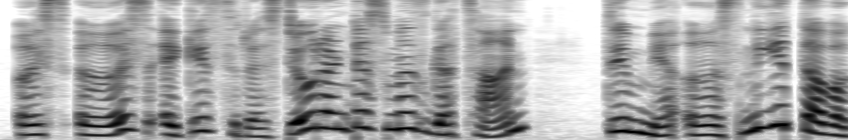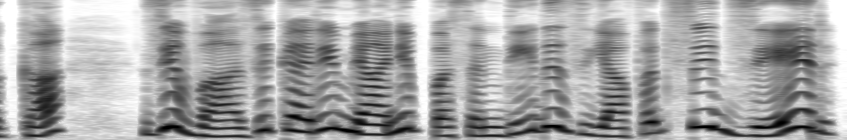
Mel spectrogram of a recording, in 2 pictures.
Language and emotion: Kashmiri, surprised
